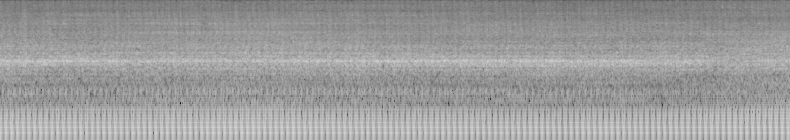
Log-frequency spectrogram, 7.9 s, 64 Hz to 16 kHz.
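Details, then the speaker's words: Gravely 814 engine, which previously locked up while mowing, running a few minutes after refitting: very loud, harsh steady drone with a thin high ring, no speed change; it then seems to have seized. "Well guys, I had the 814 here running for a few minutes, and it's just really loud, so I turned it off, and it seems like it's seized up."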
